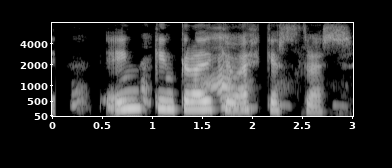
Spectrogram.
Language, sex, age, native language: Icelandic, male, 9, Icelandic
